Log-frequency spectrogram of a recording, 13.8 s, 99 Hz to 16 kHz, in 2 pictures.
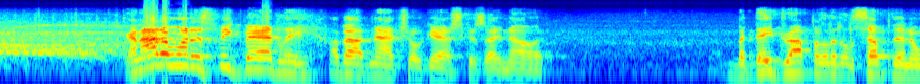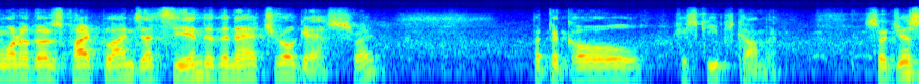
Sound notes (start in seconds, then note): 3.1 cheering and applause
